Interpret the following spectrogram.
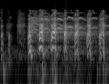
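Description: A man laughing: after a brief pause, a quick run of short laugh pulses starts about half a second in.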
